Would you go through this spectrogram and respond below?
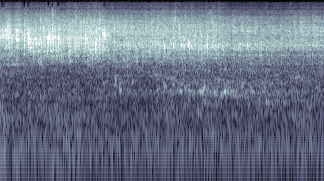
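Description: Water from a tap runs steadily into a small bowl in a kitchen, a continuous close splashing hiss with no talk over it.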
